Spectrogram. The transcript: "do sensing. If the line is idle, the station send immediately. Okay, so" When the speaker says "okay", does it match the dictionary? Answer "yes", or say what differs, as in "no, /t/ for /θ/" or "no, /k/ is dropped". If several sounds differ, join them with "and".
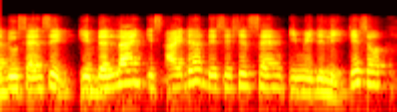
yes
